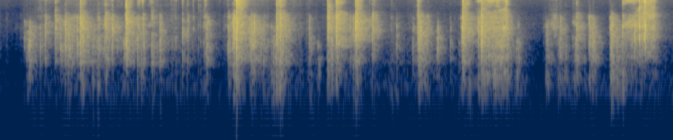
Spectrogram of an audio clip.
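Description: A glossy magazine page being handled, folded and creased by hand: crinkling paper rustles in irregular bursts with short pauses.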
